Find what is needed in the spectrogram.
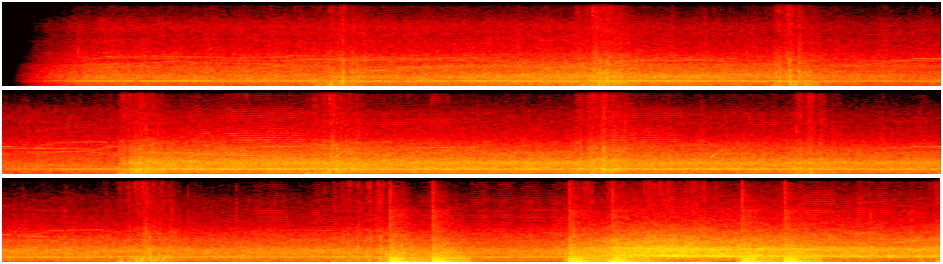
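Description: Title-sequence soundtrack: a steady whooshing, hissing bed with soft hits every couple of seconds, swelling about ten seconds in, then several heavy, deep booming hits near the end.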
